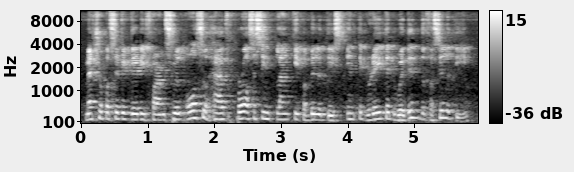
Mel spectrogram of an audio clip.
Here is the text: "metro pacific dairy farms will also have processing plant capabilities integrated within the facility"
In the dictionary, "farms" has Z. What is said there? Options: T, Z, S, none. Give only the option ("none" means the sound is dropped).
S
